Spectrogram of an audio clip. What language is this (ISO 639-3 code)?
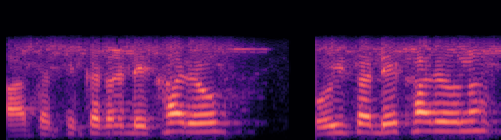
snd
